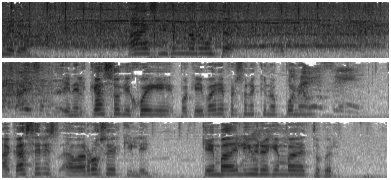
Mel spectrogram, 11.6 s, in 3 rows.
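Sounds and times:
applause: 0.0 - 4.5
speech: 1.2 - 2.4, 4.2 - 11.2.

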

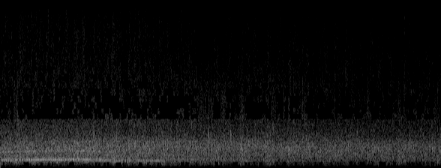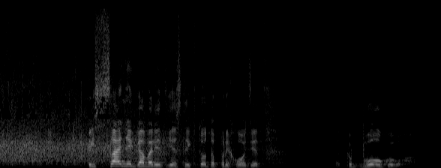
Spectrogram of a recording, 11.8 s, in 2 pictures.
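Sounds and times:
audience applauding: 0.0 - 8.4
speech: 7.1 - 9.6, 10.5 - 11.3.

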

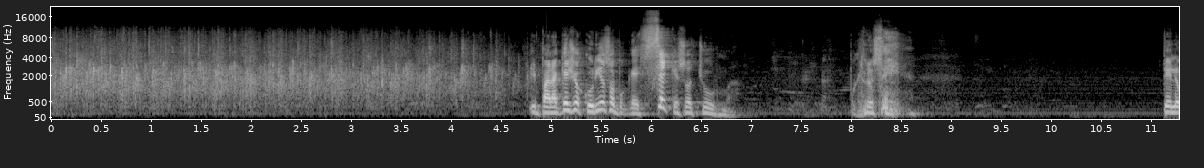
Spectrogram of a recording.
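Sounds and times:
audience applause: 0.0 - 4.8
speech: 4.8 - 7.0, 8.1 - 8.6.

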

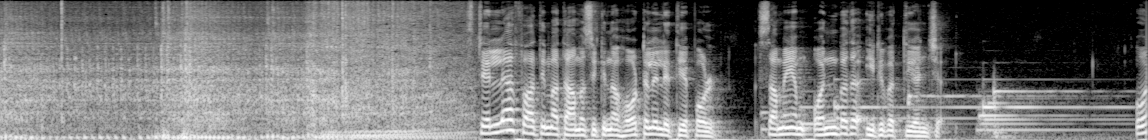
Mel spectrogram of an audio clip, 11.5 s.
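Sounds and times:
motorbike engine droning as the bike is ridden: 0.0 - 7.2
speech: 4.8 - 10.0.

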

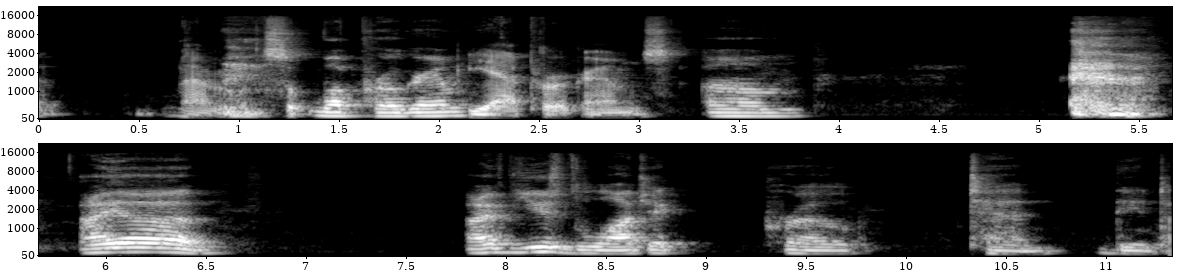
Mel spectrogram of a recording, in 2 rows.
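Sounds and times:
speech: 0.0 - 4.0, 5.2 - 6.7, 7.8 - 11.3
person clearing throat: 0.9 - 1.3, 5.2 - 5.8.

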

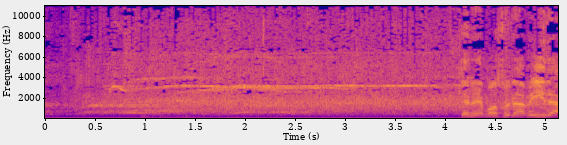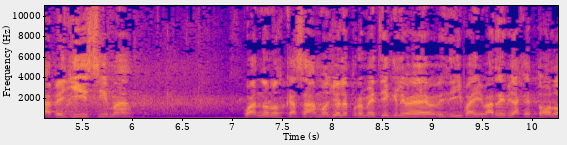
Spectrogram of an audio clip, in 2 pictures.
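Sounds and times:
audience applause: 0.0 - 7.1
speech: 4.2 - 6.2, 7.1 - 10.2.

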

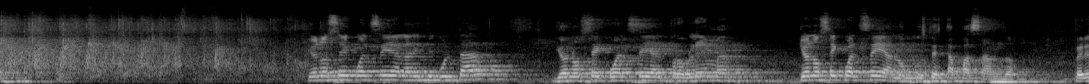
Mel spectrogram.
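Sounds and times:
audience applauding: 0.0 - 3.2
speech: 3.1 - 10.8.

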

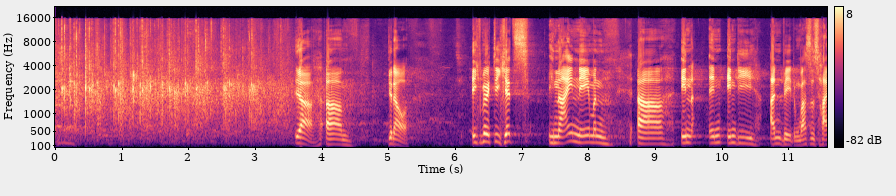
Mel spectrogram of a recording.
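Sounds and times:
audience applause: 0.0 - 4.0
speech: 3.6 - 5.4, 6.3 - 11.5.

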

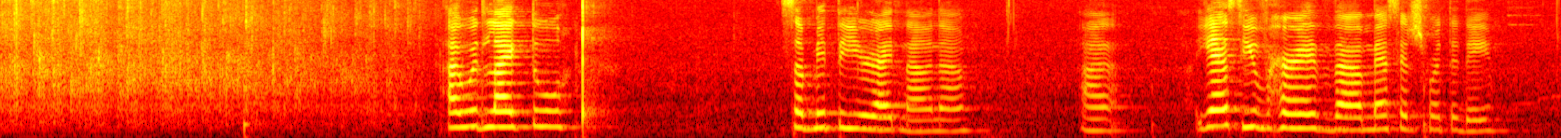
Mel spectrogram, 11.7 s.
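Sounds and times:
church congregation giving a clap of praise during a service: 0.0 - 3.3
speech: 3.4 - 4.5, 5.9 - 7.4, 8.1 - 11.3.

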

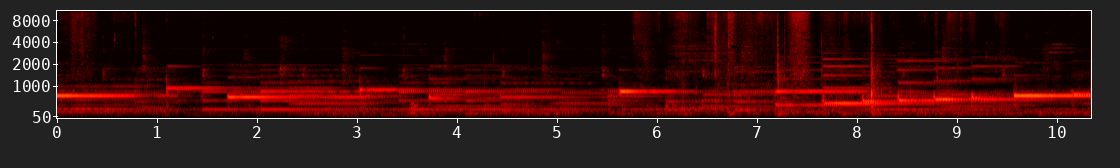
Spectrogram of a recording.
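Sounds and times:
clock ticking: 0.0 - 9.2
slow moody instrumental music: 0.0 - 10.3
pencil strokes: 0.1 - 0.4, 5.8 - 9.2.

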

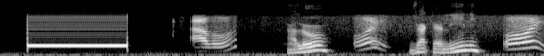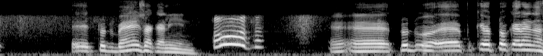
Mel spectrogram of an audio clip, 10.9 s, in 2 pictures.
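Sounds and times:
low buzzing telephone tone while a call is placed: 0.2 - 1.3
speech: 2.0 - 3.4, 4.1 - 5.5, 6.2 - 7.5, 8.7 - 10.8.

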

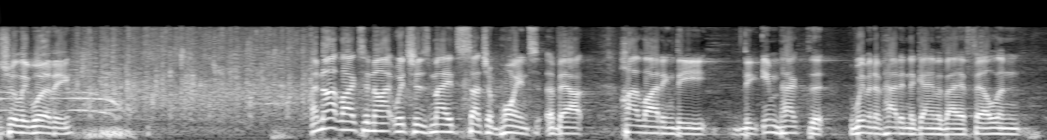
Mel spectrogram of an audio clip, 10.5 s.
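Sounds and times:
speech: 0.0 - 0.9, 3.1 - 10.4
audience applause: 0.0 - 3.6.

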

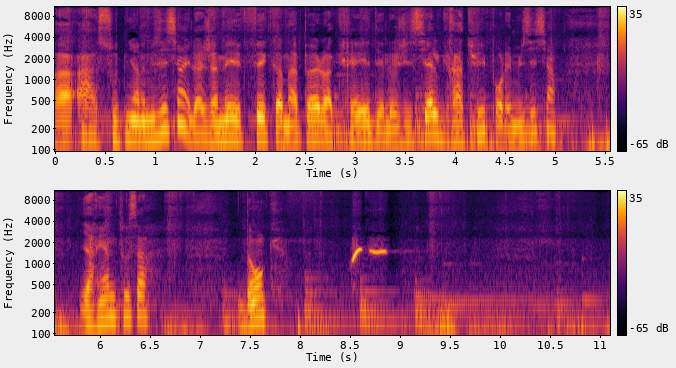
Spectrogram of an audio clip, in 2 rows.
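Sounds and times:
speech: 0.0 - 8.8
person whistling to call back a dog: 8.5 - 9.2.

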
